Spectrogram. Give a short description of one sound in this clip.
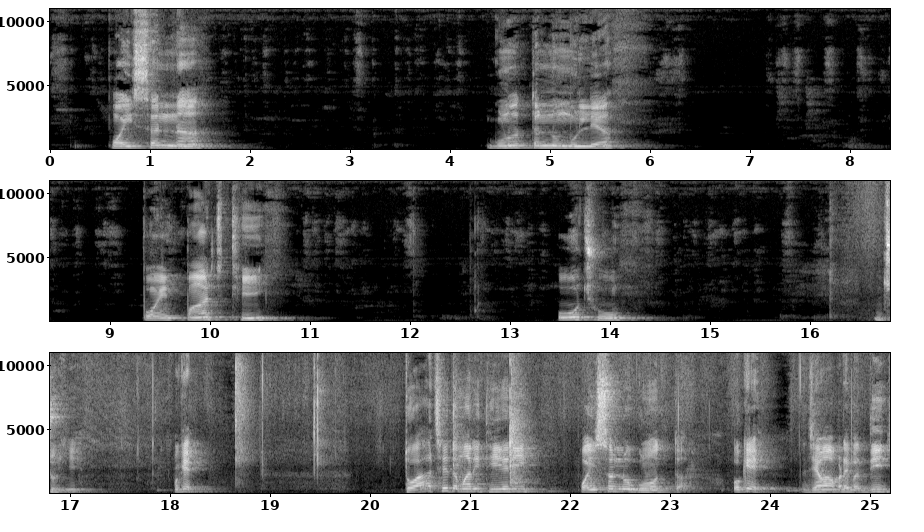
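A man speaks calmly and clearly, close by, in short phrases with pauses.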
